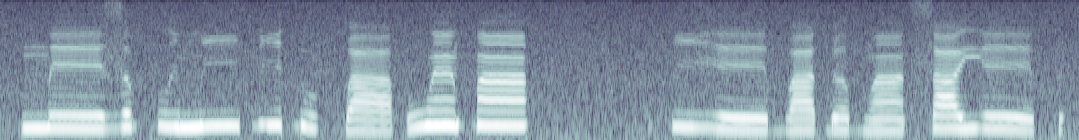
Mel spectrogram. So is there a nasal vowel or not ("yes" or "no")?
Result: yes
